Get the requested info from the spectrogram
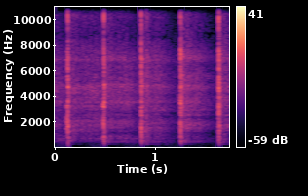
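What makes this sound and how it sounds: The cast aluminum center piece of a ceiling fan motor housing, with its screws removed, is struck five times at a steady pace. Each hit is a short, sharp knock with almost no ring. The housing sounds hollow.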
